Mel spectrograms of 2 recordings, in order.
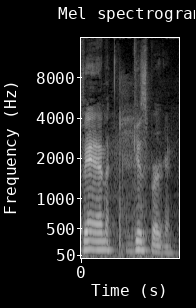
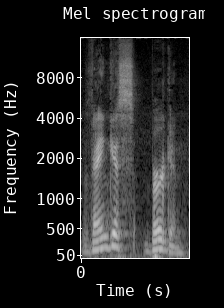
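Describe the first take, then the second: First: The name is split into two separate parts. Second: The name is run together as one word. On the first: The speaker calls it right. "instead of" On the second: The speaker calls it wrong. "it was like he forgot there was a space between Van and Gisbergen"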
